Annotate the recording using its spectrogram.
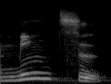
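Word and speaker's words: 名字: O substantivo em chinês, a pronúncia é minzi.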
